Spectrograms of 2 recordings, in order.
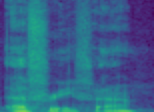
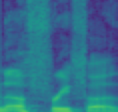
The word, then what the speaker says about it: Afrifa: What do we have with Afrifa? And did I say that correctly? I meant to ask Thad that. I thought you might have some information on that. Stephen Afrifa. That you said it right for sure.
